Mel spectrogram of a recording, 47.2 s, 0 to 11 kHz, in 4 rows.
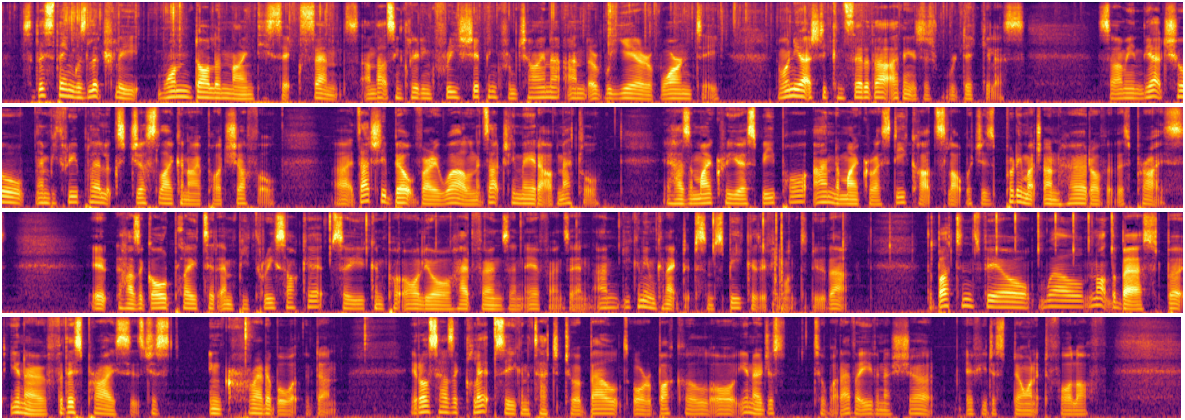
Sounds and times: Speech: 0.2 - 10.3, 11.0 - 17.8, 18.4 - 23.7, 24.5 - 32.2, 32.8 - 38.8, 39.5 - 46.5.

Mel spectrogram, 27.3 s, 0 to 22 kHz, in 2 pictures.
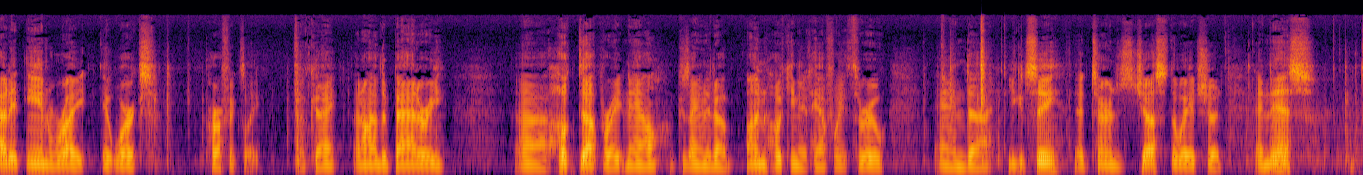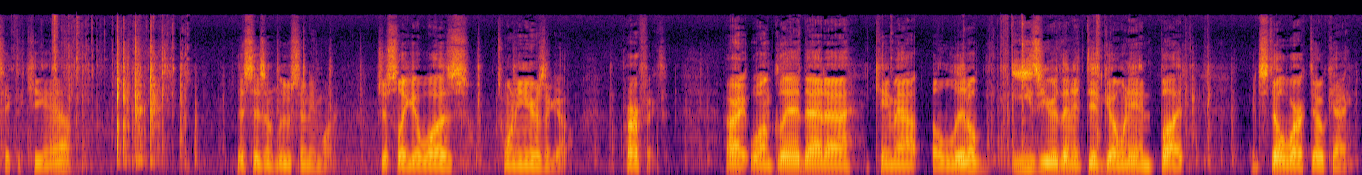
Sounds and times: Speech: 0.0 - 4.5, 5.2 - 14.4, 16.0 - 20.3, 20.9 - 25.5, 26.2 - 27.2.

